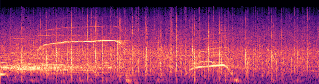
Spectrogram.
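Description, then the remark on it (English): An audience at a live show claps steadily and densely throughout for Nato Green, with a couple of rising whistles cutting through the applause, a high one early on and a lower one near the end. “Uh, give it up for the wonderful and massive Nato Green.”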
